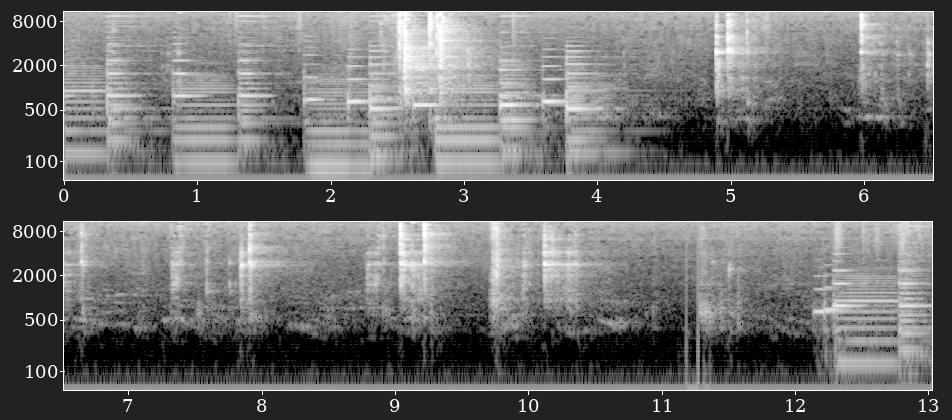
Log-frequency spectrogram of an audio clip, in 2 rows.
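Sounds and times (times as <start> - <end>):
metal parts clinking: 2.4 - 3.2.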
